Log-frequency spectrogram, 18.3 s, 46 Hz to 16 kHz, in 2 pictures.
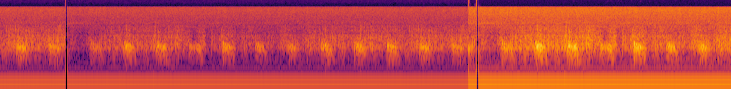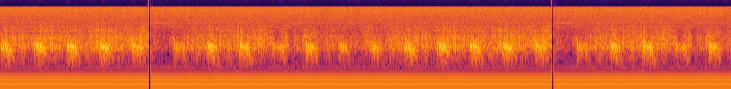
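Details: Fetal Doppler recording: rapid, regular whooshing pulses, about 146 a minute, typical of a normal fetal heartbeat; fetal heartbeat on Doppler.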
